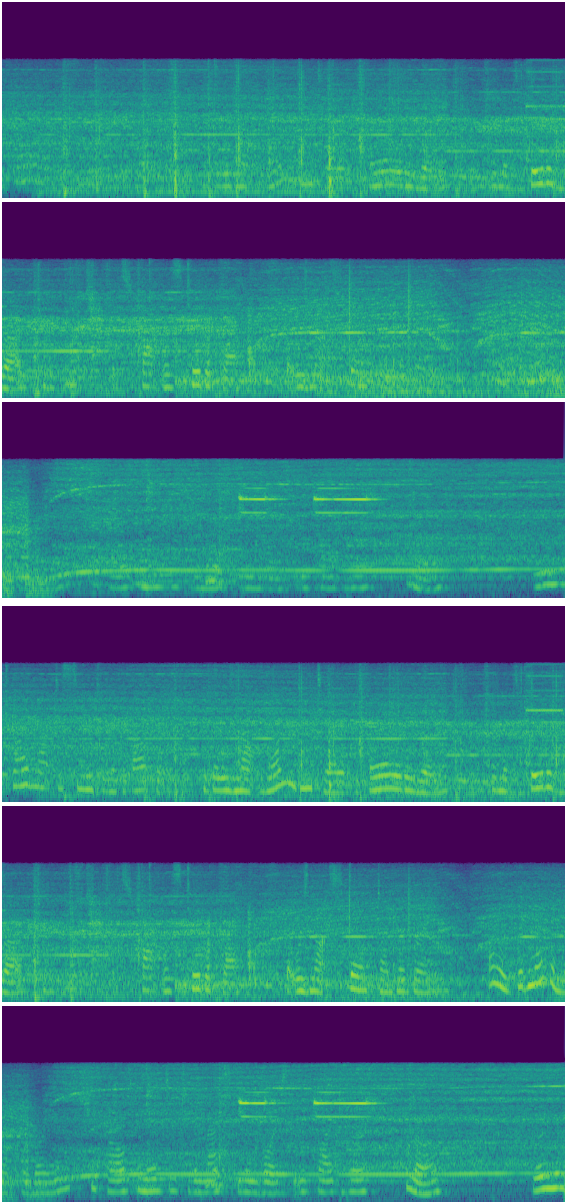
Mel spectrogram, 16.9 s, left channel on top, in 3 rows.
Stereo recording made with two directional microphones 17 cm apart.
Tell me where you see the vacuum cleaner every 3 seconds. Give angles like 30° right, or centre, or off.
20° right, centre, 20° left, 30° left, centre, 20° right.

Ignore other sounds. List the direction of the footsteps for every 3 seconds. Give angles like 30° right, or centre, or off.
50° left, 10° right, centre, 40° left, off, off.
